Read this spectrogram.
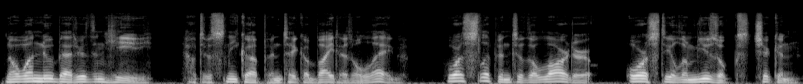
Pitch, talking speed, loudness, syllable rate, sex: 105 Hz, 200 wpm, -17 LUFS, 4.9 syllables/s, male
